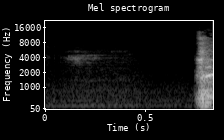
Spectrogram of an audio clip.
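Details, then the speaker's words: An adult with an ongoing cough: after a faint breathy sound, a single abrupt, harsh cough burst starts at the very end and is cut off. "as you can hear i'm still coughing i do apologize ahead of time for any coughing that you might be annoyed by i can't really do much about it to be honest with you"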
